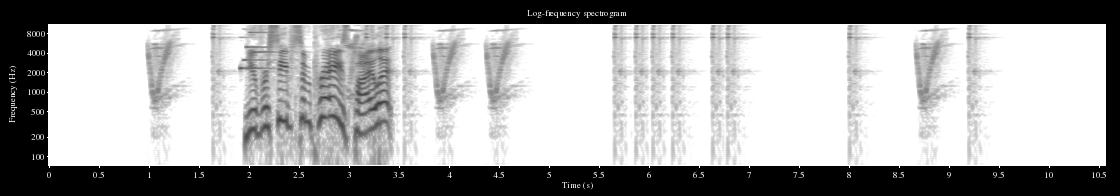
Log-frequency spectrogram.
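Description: Short electronic chimes ring out, one after another.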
